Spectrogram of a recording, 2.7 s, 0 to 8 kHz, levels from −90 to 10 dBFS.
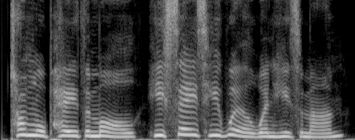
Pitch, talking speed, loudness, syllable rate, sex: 250 Hz, 295 wpm, -15 LUFS, 5.4 syllables/s, female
